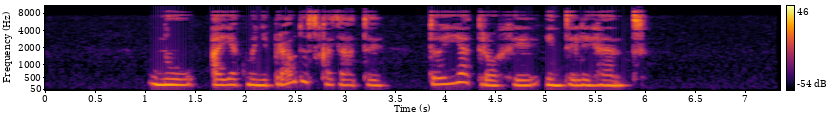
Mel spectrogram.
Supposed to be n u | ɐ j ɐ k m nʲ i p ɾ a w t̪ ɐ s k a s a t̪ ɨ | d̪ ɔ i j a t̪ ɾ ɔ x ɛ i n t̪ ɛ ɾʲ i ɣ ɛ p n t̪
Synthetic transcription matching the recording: n u | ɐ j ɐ k m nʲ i p ɾ a w d̪ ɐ s k a z a t̪ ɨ | t̪ ɔ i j a t̪ ɾ ɔ x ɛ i n t̪ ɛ lʲ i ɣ ɛ n t̪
